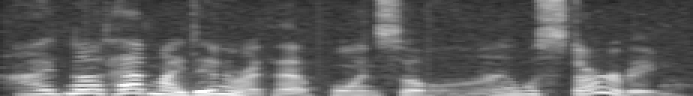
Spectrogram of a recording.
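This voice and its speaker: A woman's voice: high voice, very animated, a little fast, fairly bright tone, a little hiss or hum, pitched above the performer's own voice. A nervous suspect in his thirties a man as acted out by a woman gives his account in a dramatized police interview. He is hesitant and apologetic, rambling as he tries to recall details. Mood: hesitant, uneasy.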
